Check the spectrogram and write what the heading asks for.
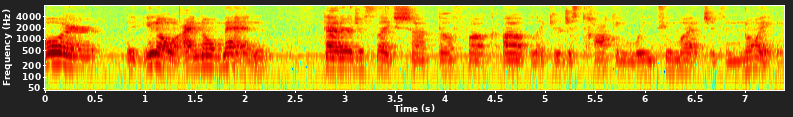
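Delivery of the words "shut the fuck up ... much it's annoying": ordinary talk, nothing marked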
